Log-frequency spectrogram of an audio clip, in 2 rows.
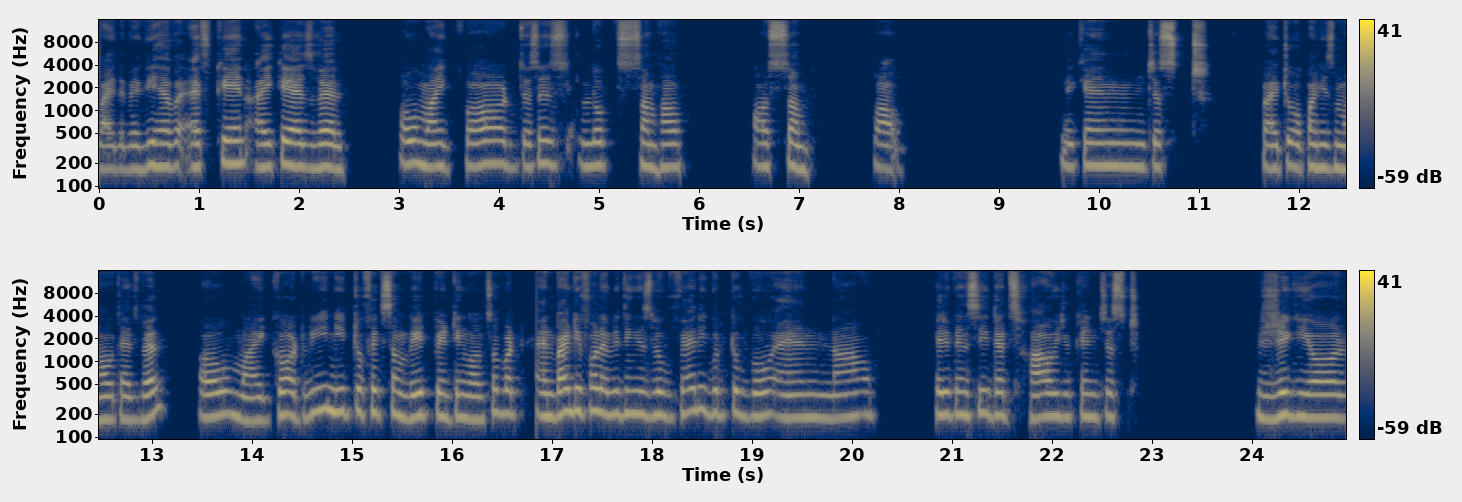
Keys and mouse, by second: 0.2 middle click, 0.7 g, 2.6-2.9 middle drag, 3.1 g, 4.6-5.0 middle drag, 5.9 r, 8.5 ctrl+z, 8.8 ctrl+z, 9.2 middle drag, 9.8 shift+middle click, 11.3 click, 11.5-12.0 middle drag, 12.5 middle click, 12.9 g, 13.3 g, 14.4 middle drag, 16.1-16.7 middle drag, 16.8 g, 17.7 shift+middle drag, 18.5 middle click, 18.8 shift+middle drag, 19.5 middle drag, 19.8 shift+middle drag, 20.4 middle drag, 20.8 shift+middle drag, 21.2 middle drag, 22.0 middle drag, 22.6 g.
